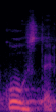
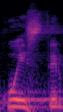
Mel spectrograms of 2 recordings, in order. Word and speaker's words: Kuester: Fue surgiendo el doctor Kuster, que algunos le dicen Quester porque se escribe Quester. Y no sé cómo es que se pronuncia en alemán, pero algo así como Kuster, algo así medio raro.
